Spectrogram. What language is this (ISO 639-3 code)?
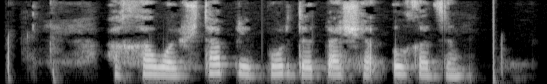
abk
